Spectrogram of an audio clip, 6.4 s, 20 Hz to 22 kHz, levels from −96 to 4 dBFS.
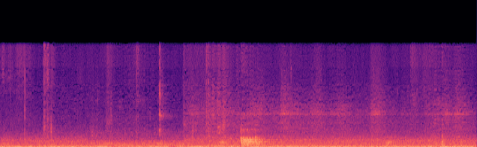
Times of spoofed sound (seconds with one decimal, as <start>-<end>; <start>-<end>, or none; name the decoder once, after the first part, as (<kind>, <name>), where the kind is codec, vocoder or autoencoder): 1.5-2.3 (vocoder, BigVGAN v2)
